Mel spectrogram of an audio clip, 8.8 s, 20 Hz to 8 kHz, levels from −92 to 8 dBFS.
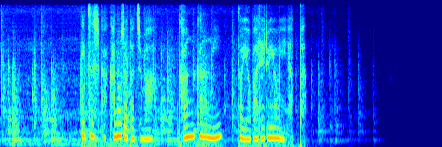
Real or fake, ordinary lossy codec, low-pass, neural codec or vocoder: fake; none; 7.2 kHz; codec, 16 kHz in and 24 kHz out, 1 kbps, XY-Tokenizer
